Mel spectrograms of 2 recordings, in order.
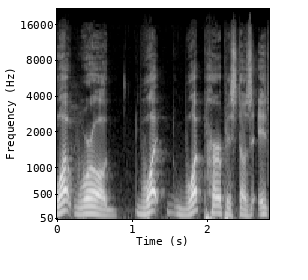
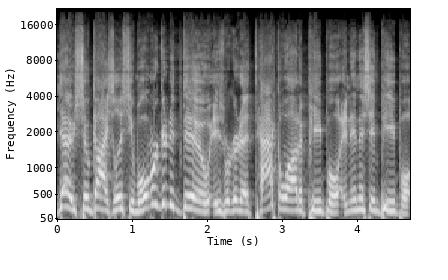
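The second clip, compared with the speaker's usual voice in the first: put-on heavy Philly accent, pitched high; 8 semitones higher, 4 dB louder than usual. Imagining a politician speaking in the speaker's own Philly accent: Netanyahu with a Philly accent. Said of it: "Imagine if Netanyahu had my accent".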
